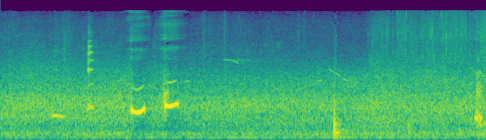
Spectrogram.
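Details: Black swan (Cygnus atratus) on a pond: two short, clear, slightly rising whistled notes in quick succession mid-clip, with a few fainter notes and soft clicks around them over a steady low background hiss.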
